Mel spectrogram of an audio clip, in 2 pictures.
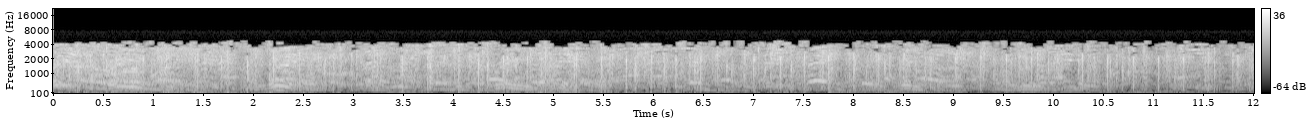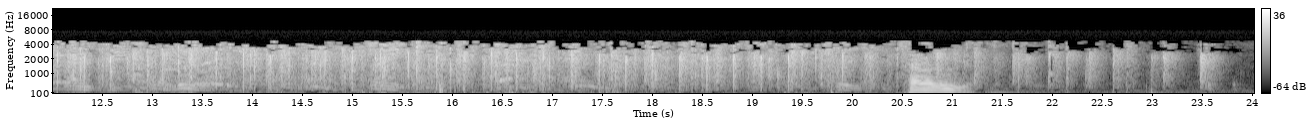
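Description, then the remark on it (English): An audience claps for the Lord steadily and densely for about twenty seconds, a loud sustained patter of many hands, with a voice calling out near the end as the applause thins. “Give the Lord a clap.”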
